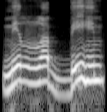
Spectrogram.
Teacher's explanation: لکھا ہوا ہے من، لیکن جب نون ساکن کو را میں ملا کر پڑھیں گے تو پھر نون ساکن کی آواز نہیں آئے گی، بلکہ میم کے بعد را کی آواز آئے گی، اور یہاں پر غنہ نہیں کریں گے اور اسے پڑھیں گے مر ربہم۔ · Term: ادغام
